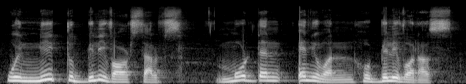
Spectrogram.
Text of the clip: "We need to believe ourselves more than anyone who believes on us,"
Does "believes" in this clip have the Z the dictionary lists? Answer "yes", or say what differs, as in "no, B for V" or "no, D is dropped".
no, Z is dropped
